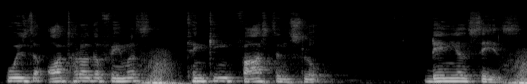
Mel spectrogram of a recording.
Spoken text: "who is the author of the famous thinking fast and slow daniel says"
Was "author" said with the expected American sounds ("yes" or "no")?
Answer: no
